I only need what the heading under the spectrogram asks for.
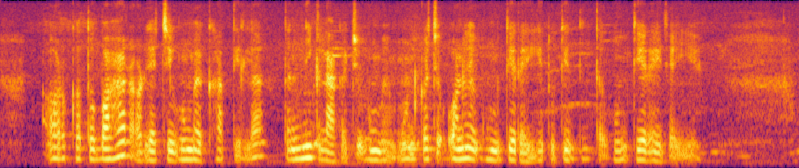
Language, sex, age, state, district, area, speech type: Maithili, female, 30-45, Bihar, Araria, rural, spontaneous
